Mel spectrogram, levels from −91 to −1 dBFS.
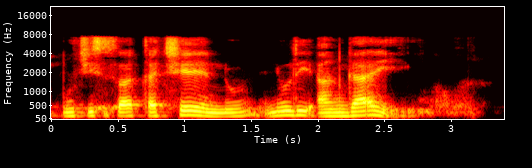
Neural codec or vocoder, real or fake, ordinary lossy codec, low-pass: codec, 16 kHz, 2 kbps, X-Codec, WavLM features, trained on Multilingual LibriSpeech; fake; Opus, 64 kbps; 7.2 kHz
